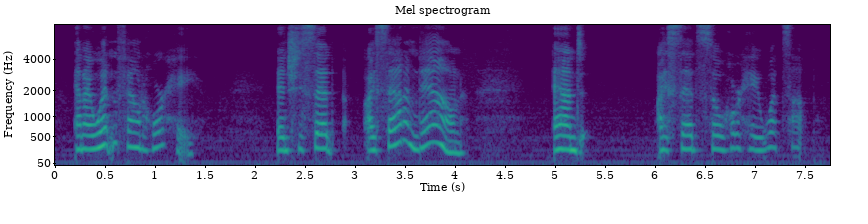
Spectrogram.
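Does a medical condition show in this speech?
No.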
